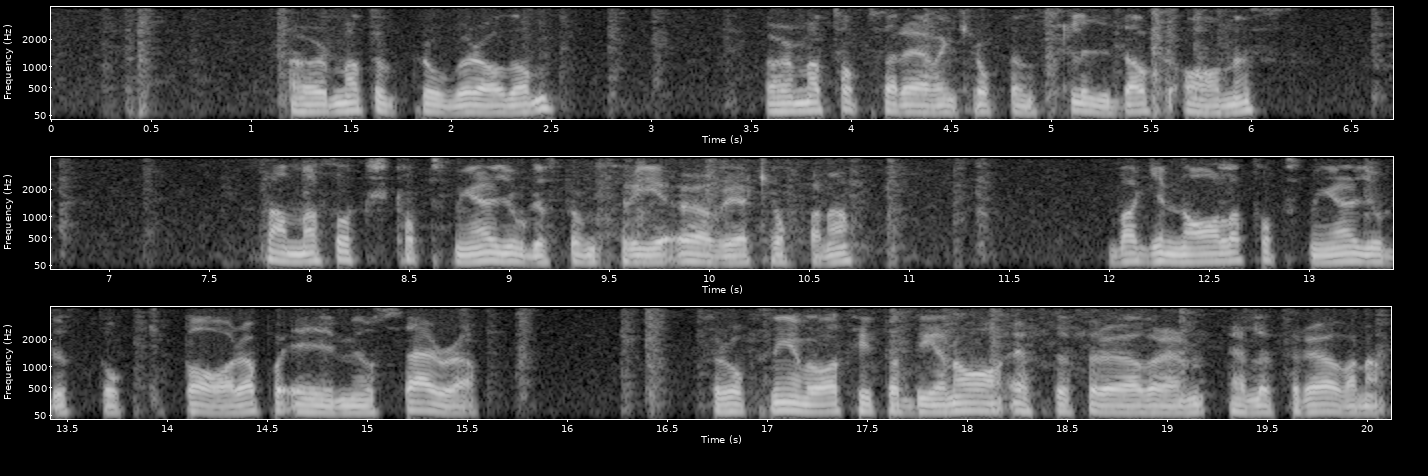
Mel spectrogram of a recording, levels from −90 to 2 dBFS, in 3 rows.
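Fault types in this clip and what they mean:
Noise suppressor artifacts: room noise sinks by about 16 dB in pauses and swells back under speech, unlike room noise that holds its level.
Speech cut by the noise suppressor: soft consonants and endings sink by up to about 18 dB in four stretches, so speech fades, not just the background.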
